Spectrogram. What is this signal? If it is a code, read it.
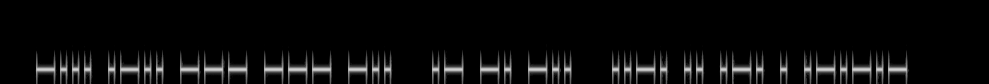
Morse code, heard as a keyed tone, about 19 wpm, 700 Hz. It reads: BLOOD AND FIRE.
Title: Sentences from Top 1100 Words 20wpm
